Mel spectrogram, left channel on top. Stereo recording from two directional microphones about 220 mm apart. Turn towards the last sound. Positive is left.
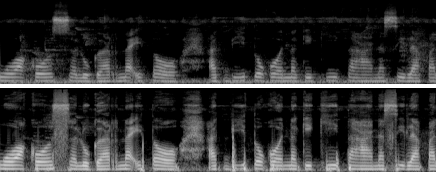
turn(degrees=-45)  # may be behind; listen again after turning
